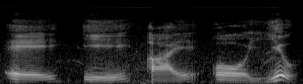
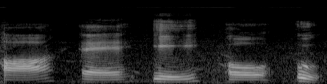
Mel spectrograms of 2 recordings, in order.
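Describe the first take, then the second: First: The vowels are said as English letter names. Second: The vowels are said as Filipino vowel sounds. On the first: "in English, the natural way" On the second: "in abacada form"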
